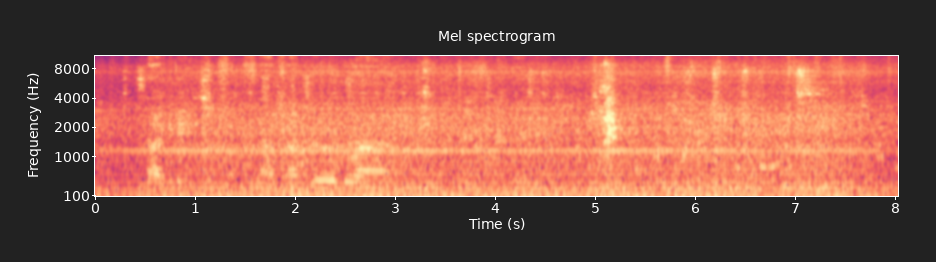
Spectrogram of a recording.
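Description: Steady low rumble of a passenger train running, heard from inside the carriage, with a faint steady whine through most of it. Faint voices come and go near the start.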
